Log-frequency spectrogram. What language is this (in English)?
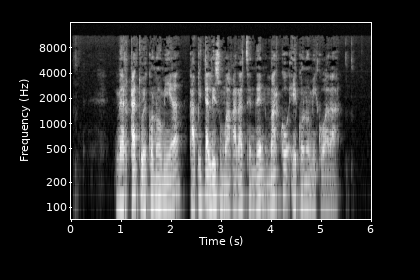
Basque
